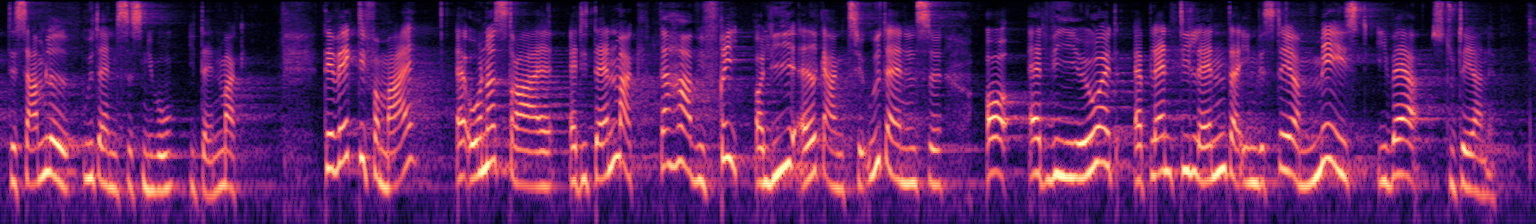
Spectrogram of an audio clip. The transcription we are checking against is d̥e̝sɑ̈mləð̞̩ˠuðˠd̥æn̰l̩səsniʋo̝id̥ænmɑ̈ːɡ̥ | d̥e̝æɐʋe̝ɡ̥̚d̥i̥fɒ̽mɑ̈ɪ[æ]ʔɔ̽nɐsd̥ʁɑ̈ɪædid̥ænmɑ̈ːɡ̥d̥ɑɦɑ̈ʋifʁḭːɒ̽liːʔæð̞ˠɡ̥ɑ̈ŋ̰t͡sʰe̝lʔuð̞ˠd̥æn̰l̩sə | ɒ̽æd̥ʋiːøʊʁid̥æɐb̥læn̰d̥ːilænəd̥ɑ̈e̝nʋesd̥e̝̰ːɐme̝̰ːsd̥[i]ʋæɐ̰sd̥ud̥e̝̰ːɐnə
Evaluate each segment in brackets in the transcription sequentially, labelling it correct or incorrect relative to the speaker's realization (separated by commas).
correct, correct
